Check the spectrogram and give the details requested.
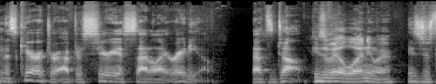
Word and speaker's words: Sirius: I saw the movie I thought it was Cyrus black no Sirius Black it is yeah and I was like why would they name this character after Sirius satellite radio that's dumb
